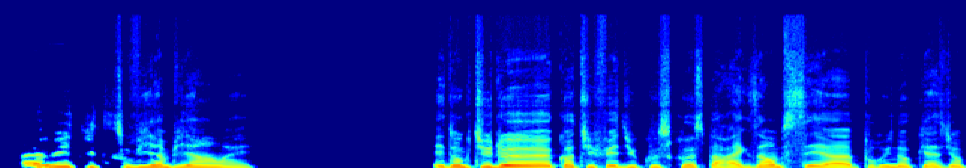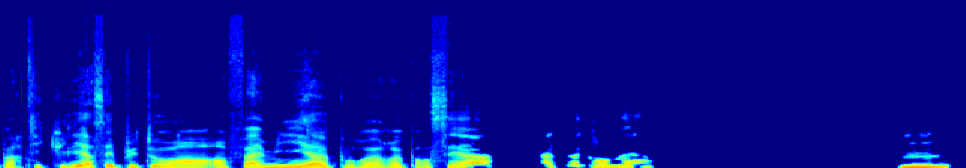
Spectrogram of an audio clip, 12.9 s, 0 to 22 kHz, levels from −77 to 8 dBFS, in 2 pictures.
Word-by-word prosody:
Ah 220 Hz, -, +3 dB
oui, 250 Hz, 0 st, +5 dB
tu 235 Hz, 0 st, -3 dB
te -, -, -20 dB
souviens 220 Hz, 0 st, +2 dB
bien, 210 Hz, 0 st, +1 dB
ouais. 185 Hz, -1 st, -6 dB, 1.2 s
Et 195 Hz, -, 0 dB
donc 210 Hz, 0 st, +4 dB
tu 235 Hz, +2 st, +2 dB
le 200 Hz, -4 st, +8 dB
quand 205 Hz, +1 st, +1 dB
tu 210 Hz, +3 st, -4 dB
fais 205 Hz, +1 st, 0 dB
du 200 Hz, +1 st, -4 dB
couscous, 220 Hz, +4 st, -3 dB
par 190 Hz, -6 st, -1 dB
exemple, 205 Hz, +6 st, +1 dB
c'est, 195 Hz, -4 st, 0 dB
heu, 175 Hz, -1 st, +2 dB
pour 195 Hz, +3 st, -7 dB
une 195 Hz, -1 st, 0 dB
occasion 190 Hz, +1 st, -3 dB
particulière? 195 Hz, +3 st, -3 dB
C'est 220 Hz, -1 st, -2 dB
plutôt 190 Hz, 0 st, -4 dB
en 180 Hz, -1 st, -1 dB
en 195 Hz, -, -1 dB
famille, 190 Hz, +8 st, -1 dB
heu, 210 Hz, -3 st, +2 dB
pour 190 Hz, 0 st, -9 dB
repenser 185 Hz, +1 st, -5 dB
à 190 Hz, -, 0 dB, 0.5 s
à 190 Hz, -, -5 dB
ta 200 Hz, -, -11 dB
grand-mère? 205 Hz, +4 st, -2 dB, 1.7 s
Mmh 220 Hz, +1 st, +2 dB
mh. -, -, -2 dB
200 Hz, 175 wpm, -20 LUFS, 185-215 Hz, 1.7 s, le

